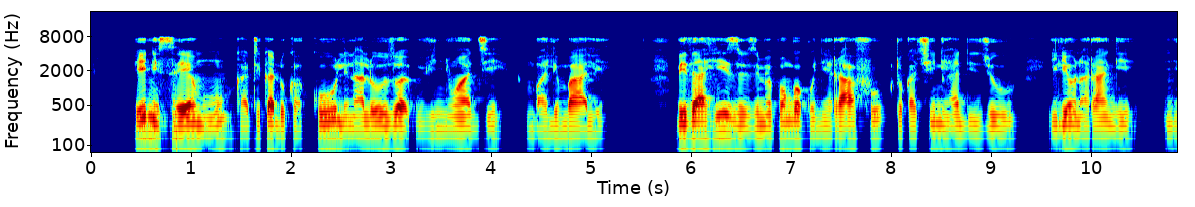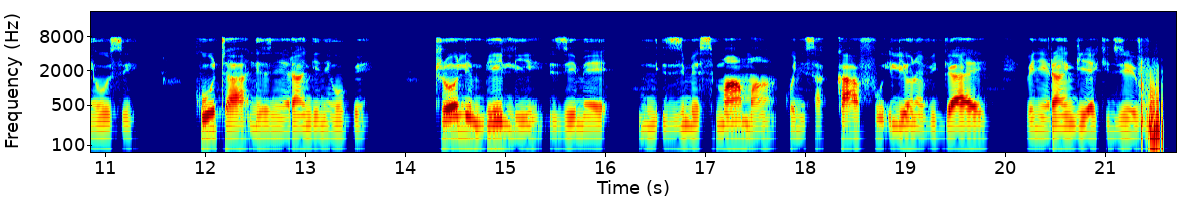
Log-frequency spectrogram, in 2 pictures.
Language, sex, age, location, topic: Swahili, male, 18-24, Nairobi, finance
